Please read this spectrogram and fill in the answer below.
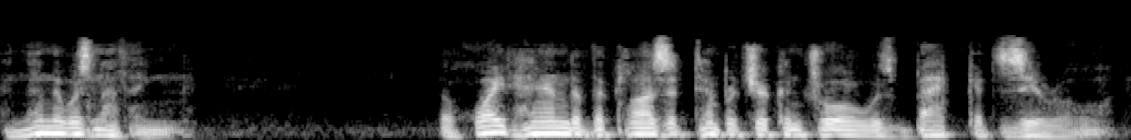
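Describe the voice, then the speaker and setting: An actor playing a lonely spaceship pilot who narrates in a grave, measured way in a 1950s radio drama. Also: male voice, lowish voice, very animated, slightly rough, full character voice. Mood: grim. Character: lonely male spaceship pilot, grim and weary. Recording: dull lo-fi vintage radio.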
